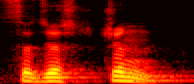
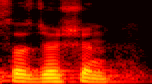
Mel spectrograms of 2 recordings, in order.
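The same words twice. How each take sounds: First: The ending is said with a 'ch' sound. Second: The ending is said with a 'sh' sound. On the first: The speaker calls it right. "हमेशा च का sound देता है" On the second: The speaker calls it wrong. "Not a सजेशन"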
